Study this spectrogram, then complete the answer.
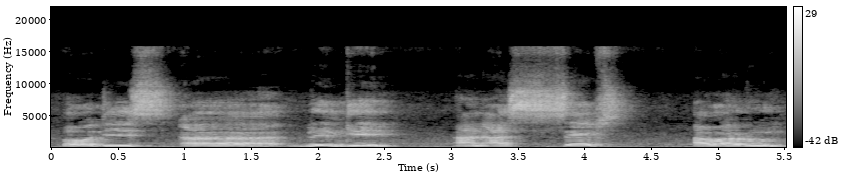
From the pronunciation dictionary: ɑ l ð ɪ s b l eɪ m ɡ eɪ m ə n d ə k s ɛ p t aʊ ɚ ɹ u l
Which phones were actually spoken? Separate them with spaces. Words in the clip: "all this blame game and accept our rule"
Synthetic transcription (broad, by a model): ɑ l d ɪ s b l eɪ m ɡ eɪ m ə n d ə s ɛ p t aʊ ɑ ɹ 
